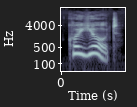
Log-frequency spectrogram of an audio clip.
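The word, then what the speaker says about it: coyote: up in class pronounce coyot like COI rhymes with boy oat rhymes with boat with I at the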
